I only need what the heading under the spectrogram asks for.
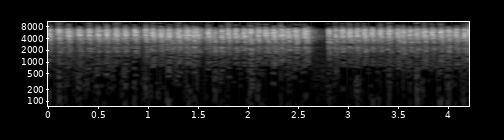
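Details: Sparrow flock call, a nearly continuous high, dry chatter of fast chirps with one brief pause near the end.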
